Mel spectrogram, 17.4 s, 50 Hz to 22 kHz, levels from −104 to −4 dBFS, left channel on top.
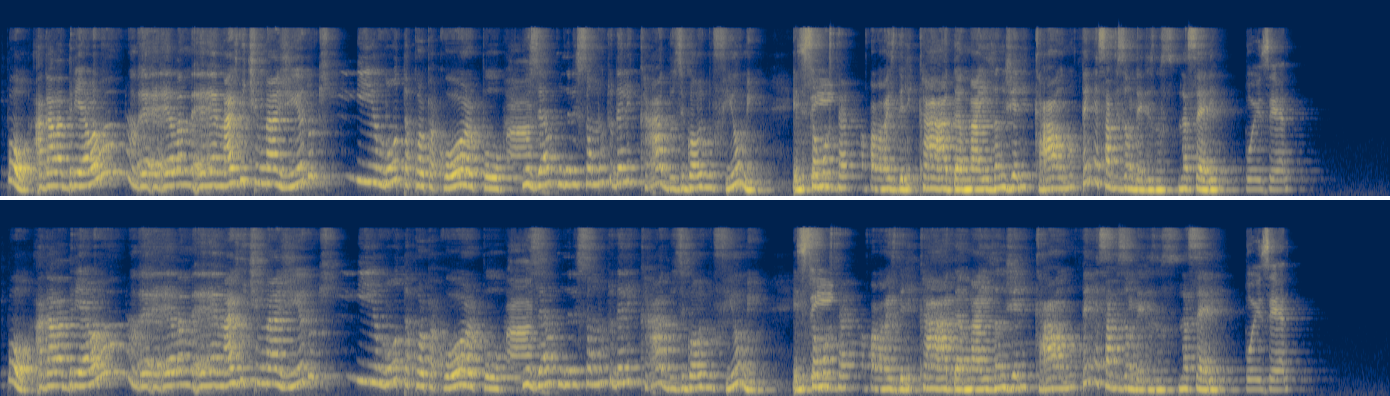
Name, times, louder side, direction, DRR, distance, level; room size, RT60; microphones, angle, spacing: voice 1, 0.1-9.5 9.9-15.3, left 2 dB, 55° left, 5 dB, 1.0 m, -26 dB
voice 2, 6.3-6.8 10.1-10.5 14.1-14.5 15.6-16.1, right 2 dB, 15° right, 11 dB, 0.7 m, -35 dB
21.5 x 9.6 x 3.8 m, 0.77 s
head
